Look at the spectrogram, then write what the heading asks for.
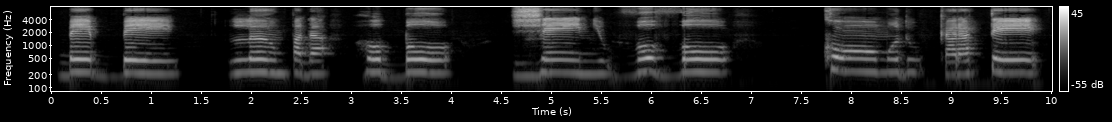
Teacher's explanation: a gente deixa o sonzinho das vogais mais fechadinho diferente dos agudos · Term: acento circunflexo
